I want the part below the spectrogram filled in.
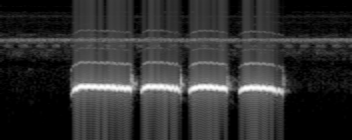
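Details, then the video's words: Female laughingthrush singing to excite males, giving four even, flat whistled notes in quick succession, each ending with a brief upward flick, in an otherwise quiet setting. "tiếng khướu mái ro kích trống hót hay mỗi ngày"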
